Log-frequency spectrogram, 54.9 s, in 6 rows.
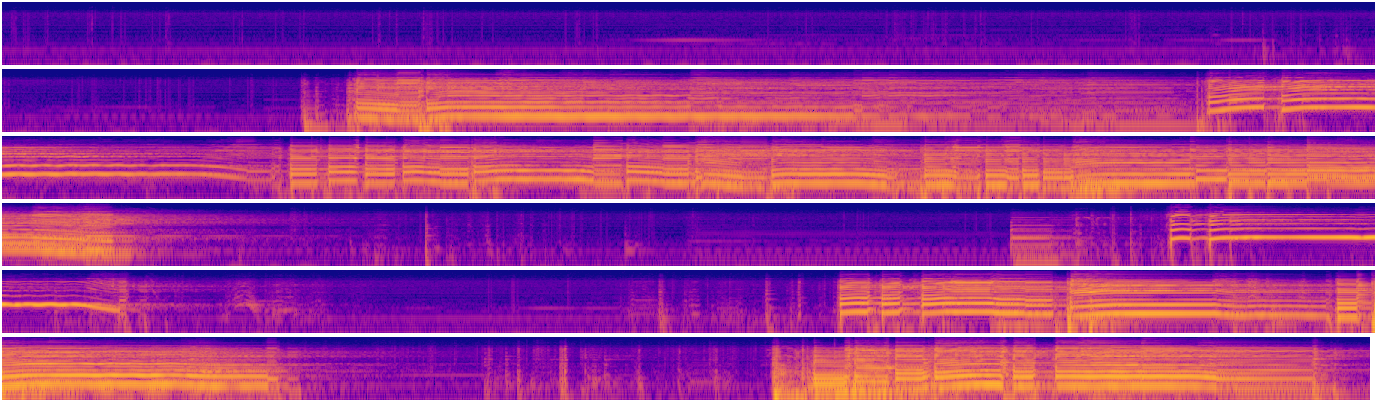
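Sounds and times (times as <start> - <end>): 
slide guitar: 11.2 - 29.2, 34.2 - 38.8, 40.8 - 54.8.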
